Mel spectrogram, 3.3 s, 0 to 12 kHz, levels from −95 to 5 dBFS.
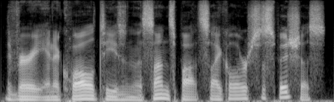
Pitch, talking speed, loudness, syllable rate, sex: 105 Hz, 180 wpm, -17 LUFS, 6.0 syllables/s, male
